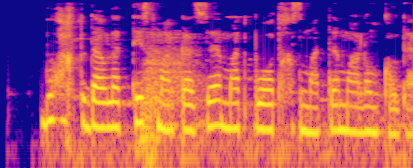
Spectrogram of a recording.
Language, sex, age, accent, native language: Uzbek, female, 18-24, Andijon, Uzbek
